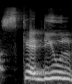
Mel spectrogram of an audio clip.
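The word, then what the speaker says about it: schedule: लोगों ने क्या किया शेड्यूल को छोड़ दिया स्केड्यूल बोलने लग गए स्केड्यूल तो अब मुझे लगता है कि यूएस इंग्लिश यूके इंग्लिश के साथ एक इंडियन इंग्लिश भी एक्सेप्टेबल होनी चाहिए बिकॉज स्केड्यूल भी गलत नहीं लगता सुनने में करेक्ट हम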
